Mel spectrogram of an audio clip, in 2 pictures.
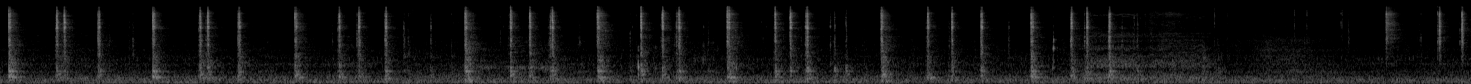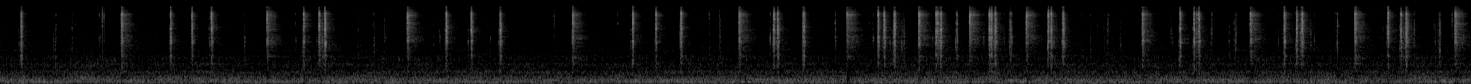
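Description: LEGO Technic 90° stepper mechanism clicking as its input axle is turned by hand: sharp plastic clicks in quick irregular runs, with a pause about halfway through.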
